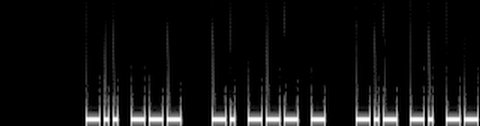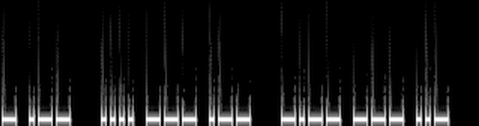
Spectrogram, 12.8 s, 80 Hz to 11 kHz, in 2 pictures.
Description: Morse code, heard as a keyed tone, about 19 wpm, 700 Hz. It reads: DO NOT KNOW HOW YOU
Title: Sets of 5 Words Encore 20wpm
